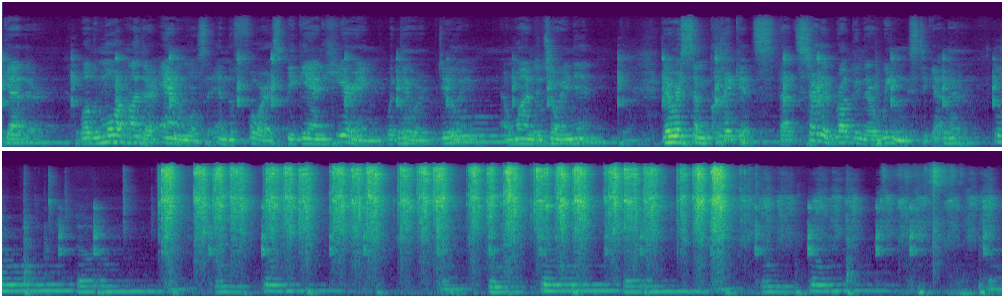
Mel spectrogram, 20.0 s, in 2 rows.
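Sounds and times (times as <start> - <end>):
speech: 0.0 - 11.3
old seed pods rattling on the forest floor: 11.6 - 19.9.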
